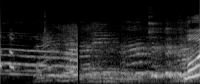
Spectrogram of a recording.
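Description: Voices of a family group: a drawn-out voice trailing off from laughter at the start, then children's voices and chatter rising near the end.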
